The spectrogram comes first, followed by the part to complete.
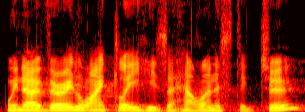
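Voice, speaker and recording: An Australian pastor with a voice a touch higher than most men's preaches an expository sermon fast, earnestly, and emphatically, hammering and repeating his key points for weight. His intonation stays fairly even, and his tone is clean and a bit bright.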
